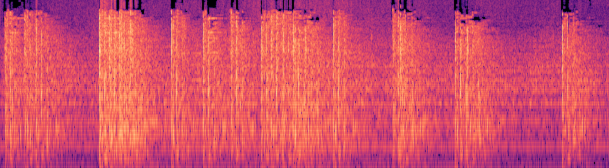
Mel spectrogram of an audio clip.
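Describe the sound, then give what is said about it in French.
Loud, sharp bursts of gunfire from soldiers shooting crack out in an irregular volley of shots, some clustered and some spaced apart, over a steady low hum. No one speaks. “Mais tirez, bande d'imbéciles!”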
